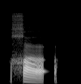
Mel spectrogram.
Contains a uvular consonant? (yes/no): yes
